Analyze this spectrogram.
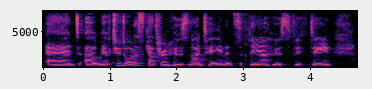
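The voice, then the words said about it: Australian accent. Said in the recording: “As you could tell from the accent, I was raised in Australia. This is how the Queen wishes that she could speak English.”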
